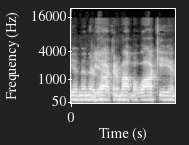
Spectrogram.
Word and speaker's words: Milwaukee: It's pronounced Milwaukee, Oh, wow. according to Alice Cooper.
